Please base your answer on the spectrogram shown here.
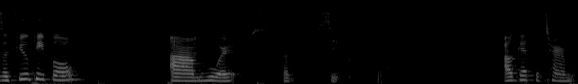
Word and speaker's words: Sikh: Is it Sheik. Sikh? Sikh. Alright. Sikh.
